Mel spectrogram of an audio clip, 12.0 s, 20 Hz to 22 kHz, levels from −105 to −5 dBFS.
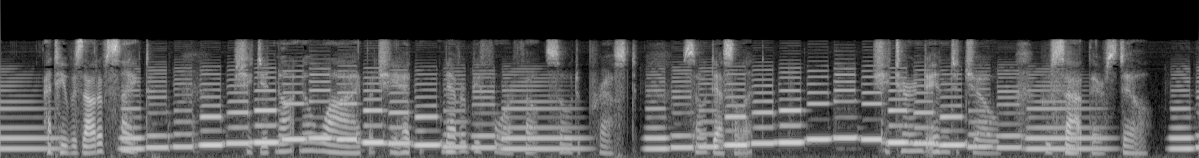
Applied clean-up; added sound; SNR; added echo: none; Wind instrument, woodwind instrument; -4 dB; none.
